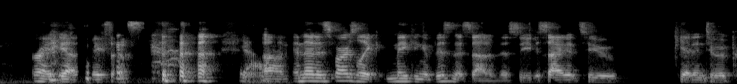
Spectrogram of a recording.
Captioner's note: laughter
